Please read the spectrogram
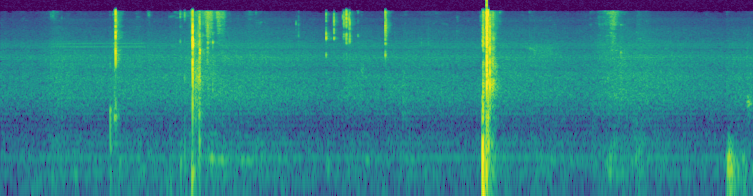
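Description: Scattered knocks and clicks over a low steady hum, with a sharp knock, the loudest, about five seconds in and a duller thump near the end.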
